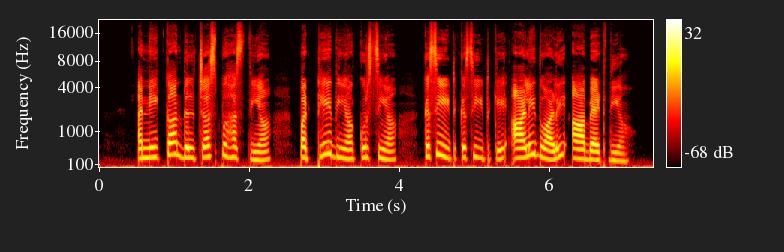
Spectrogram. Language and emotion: Punjabi, neutral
